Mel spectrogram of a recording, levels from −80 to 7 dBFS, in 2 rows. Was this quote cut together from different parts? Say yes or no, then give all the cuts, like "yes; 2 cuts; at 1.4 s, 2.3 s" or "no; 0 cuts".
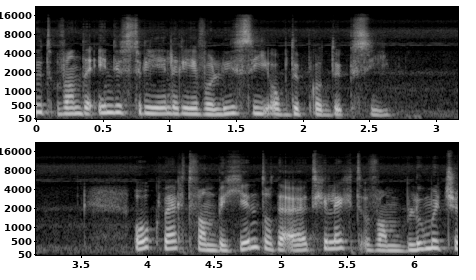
yes; 2 cuts; at 3.8 s, 5.0 s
